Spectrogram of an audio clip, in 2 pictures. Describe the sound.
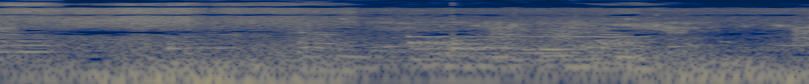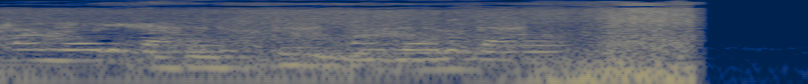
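Steady, loud white noise hiss runs for about five and a half seconds, with faint, garbled voices buried inside the static, then cuts off abruptly into silence; from a trailer for the feature film White Noise, about electronic voice phenomenon.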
